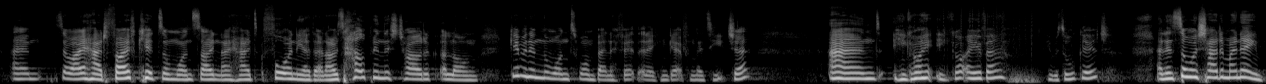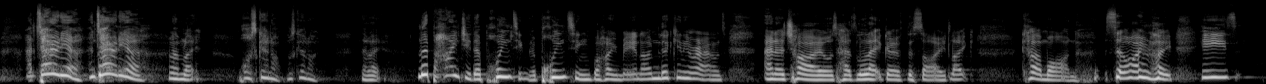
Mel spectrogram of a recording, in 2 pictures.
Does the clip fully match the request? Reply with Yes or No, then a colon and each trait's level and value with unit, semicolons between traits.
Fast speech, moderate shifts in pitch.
Yes: fast, 225 wpm; average, 4.6 semitones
